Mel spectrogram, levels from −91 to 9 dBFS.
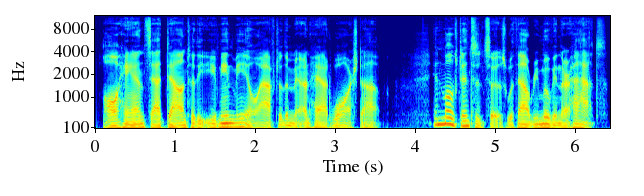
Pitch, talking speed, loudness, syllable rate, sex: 95 Hz, 195 wpm, -19 LUFS, 5.2 syllables/s, male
